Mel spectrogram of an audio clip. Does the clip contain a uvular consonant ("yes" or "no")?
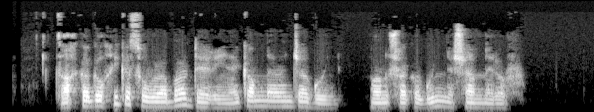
yes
